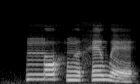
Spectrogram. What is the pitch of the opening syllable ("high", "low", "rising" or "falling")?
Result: high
